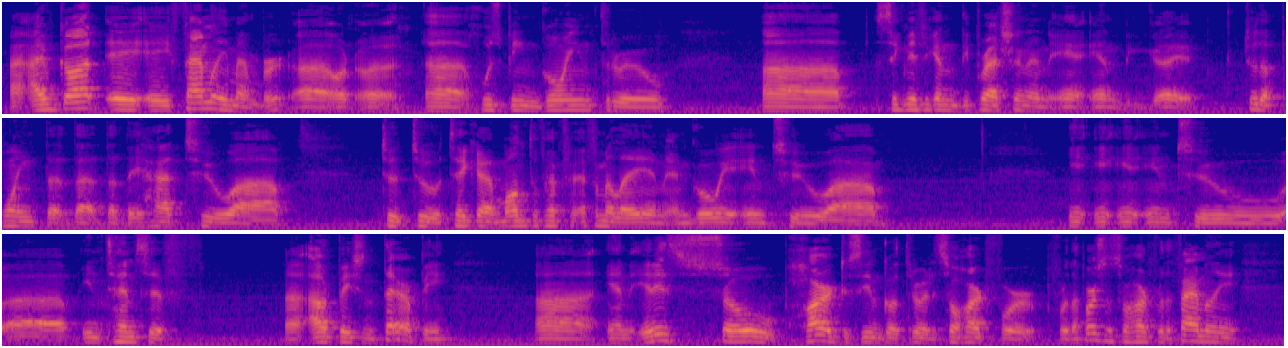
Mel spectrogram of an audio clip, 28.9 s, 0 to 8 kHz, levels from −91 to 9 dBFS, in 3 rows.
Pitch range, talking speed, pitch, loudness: 90-135 Hz, 160 wpm, 115 Hz, -36 LUFS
